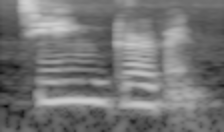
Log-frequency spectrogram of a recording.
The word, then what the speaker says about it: Tim Girvin: Tim Girvin.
